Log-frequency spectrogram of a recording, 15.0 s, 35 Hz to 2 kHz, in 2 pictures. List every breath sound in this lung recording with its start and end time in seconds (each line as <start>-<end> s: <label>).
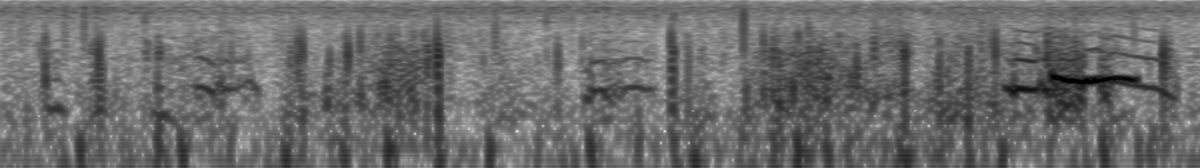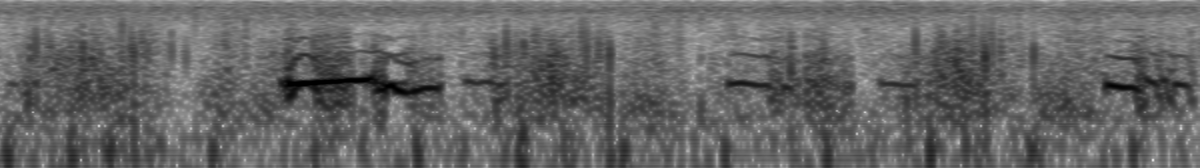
1.84-2.78 s: inhalation
1.84-2.78 s: crackles
4.65-5.64 s: inhalation
4.65-5.64 s: crackles
5.77-6.80 s: exhalation
6.24-7.23 s: wheeze
7.59-8.58 s: inhalation
7.59-8.58 s: crackles
8.86-9.97 s: exhalation
9.30-10.29 s: wheeze
10.38-10.74 s: wheeze
10.49-11.48 s: inhalation
10.49-11.48 s: crackles
12.05-12.41 s: wheeze
12.33-12.95 s: exhalation
12.98-13.34 s: wheeze
13.05-14.04 s: inhalation
13.05-14.04 s: crackles
14.40-15.00 s: wheeze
